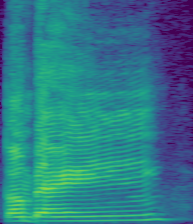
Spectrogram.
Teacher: Note então que o M em final de palavra, ele também pode produzir o som I. Também. Olha esse M aqui anterior, ó. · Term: semivogal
